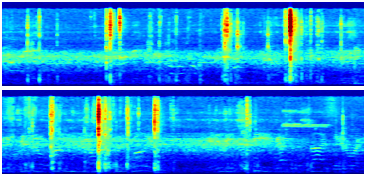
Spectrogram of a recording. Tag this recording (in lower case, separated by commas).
speech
